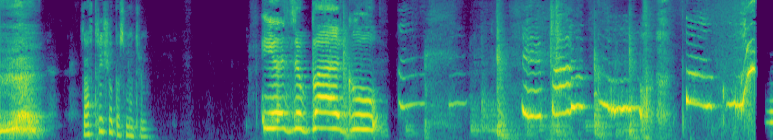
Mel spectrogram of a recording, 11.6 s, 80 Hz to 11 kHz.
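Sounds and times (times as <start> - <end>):
speech: 1.2 - 2.4, 3.9 - 5.8
small child crying and wailing after a cartoon is switched off: 6.0 - 7.1, 7.8 - 11.5.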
